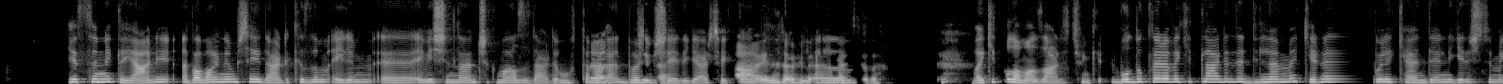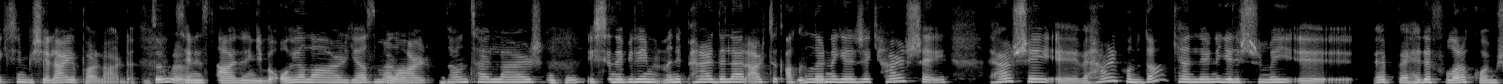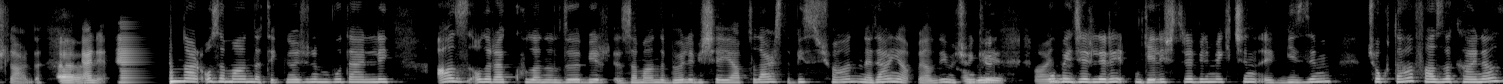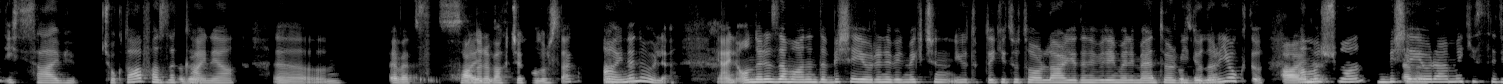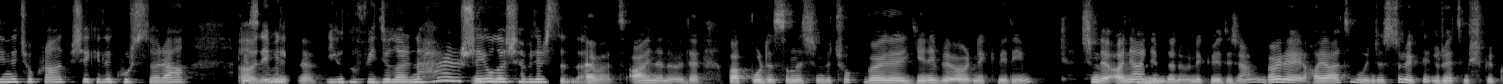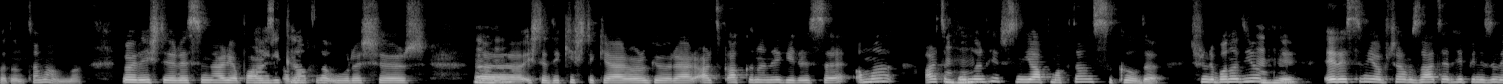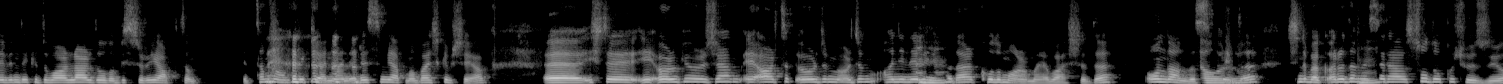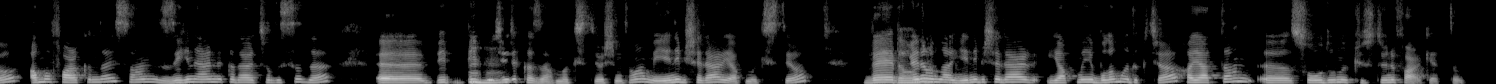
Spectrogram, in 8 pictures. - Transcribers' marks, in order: tapping; other background noise; distorted speech; laughing while speaking: "öyle"; mechanical hum; in English: "tutor'lar"; chuckle
- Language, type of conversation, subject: Turkish, unstructured, Hangi yeni becerileri öğrenmek seni heyecanlandırıyor?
